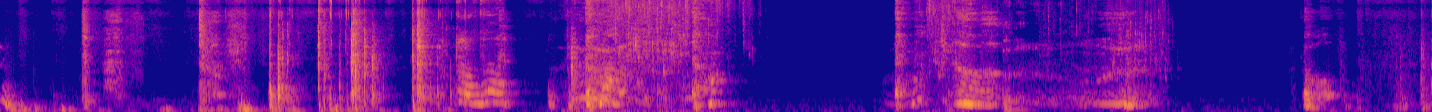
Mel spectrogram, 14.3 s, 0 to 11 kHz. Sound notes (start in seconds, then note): 5.5 Chuck vomiting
